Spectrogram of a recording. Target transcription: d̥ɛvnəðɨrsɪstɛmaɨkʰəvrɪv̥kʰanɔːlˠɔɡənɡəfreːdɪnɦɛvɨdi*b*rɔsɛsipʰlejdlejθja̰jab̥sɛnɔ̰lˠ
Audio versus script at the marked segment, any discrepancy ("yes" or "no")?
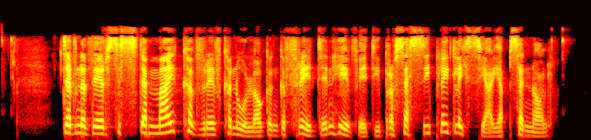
no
